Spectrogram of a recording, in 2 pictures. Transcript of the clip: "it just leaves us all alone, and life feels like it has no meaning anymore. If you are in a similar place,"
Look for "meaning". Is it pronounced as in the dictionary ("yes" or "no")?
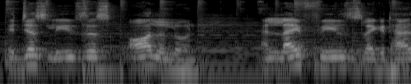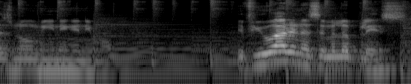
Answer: yes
